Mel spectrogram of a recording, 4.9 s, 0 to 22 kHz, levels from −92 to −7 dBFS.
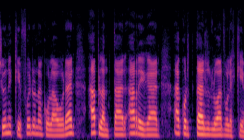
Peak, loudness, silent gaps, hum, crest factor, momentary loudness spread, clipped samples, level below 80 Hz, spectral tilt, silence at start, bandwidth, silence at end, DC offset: -10 dBFS; -31 LUFS; none; none; 20 dB; 8 LU; under 0.1%; -80 dBFS; -6.5 dB/octave; 0 s; 16 kHz; 0 s; under 0.1%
